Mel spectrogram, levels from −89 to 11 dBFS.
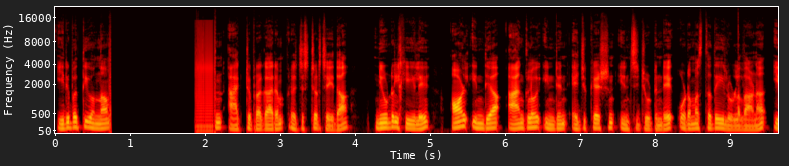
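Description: At 0.72 s a cable is pulled and plugged in. A pop gives way to about 1.38 s of near silence, including 0.27 s of 50 Hz mains buzz as only the tip touches, and a second pop at 2.15 s before "ആക്ട് പ്രകാരം രജിസ്റ്റർ". The waveform shows spikes around a flat gap, and the spectrogram shows stacked horizontal hum lines during the buzz.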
